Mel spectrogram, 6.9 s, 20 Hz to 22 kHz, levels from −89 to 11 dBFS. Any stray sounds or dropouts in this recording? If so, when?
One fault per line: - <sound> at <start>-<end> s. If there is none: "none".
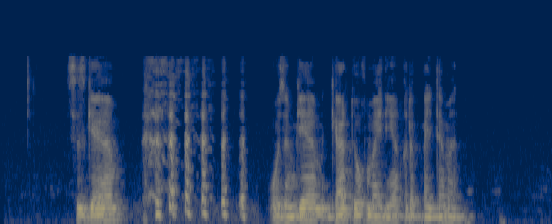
- laugh at 1.8-3.1 s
